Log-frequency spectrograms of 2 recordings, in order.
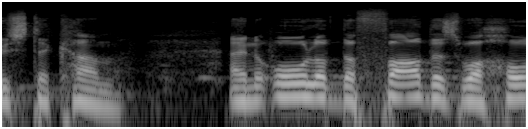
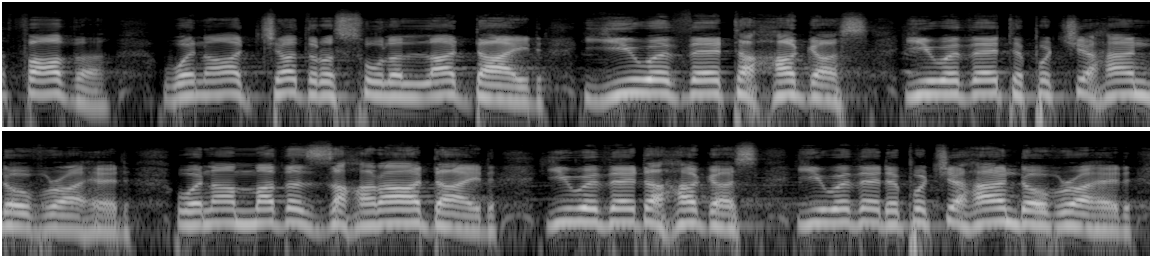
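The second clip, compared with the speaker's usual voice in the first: raised, loud plea of a grieving son; pained lament; 5 semitones higher, 9 dB louder than usual. Acted. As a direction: plead in pain with a dying father. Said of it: "says something which was painful".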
